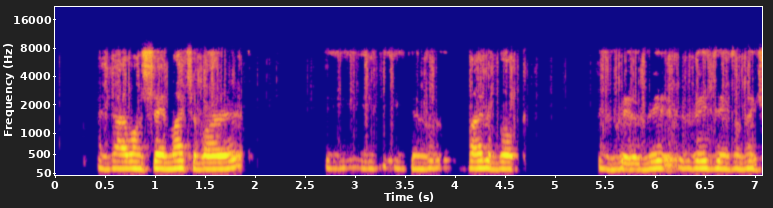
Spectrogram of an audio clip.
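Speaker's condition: Parkinson's disease; Parkinson's known 14 years, believed environmental, naturopath blood tests high in lead and pesticides; not shaking during recording, own system stops shaking most of the time

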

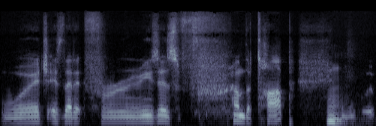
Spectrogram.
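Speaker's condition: Stuttering; little awareness early, bigger issue from middle school with hyper-awareness, much therapy over life; worse when consciously trying not to stutter; prolonged sounds

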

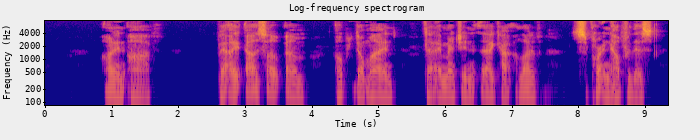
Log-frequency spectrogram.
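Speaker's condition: ALS; weakness and fasciculations at onset

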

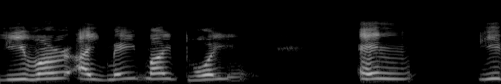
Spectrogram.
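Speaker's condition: Cerebral palsy; slow walking

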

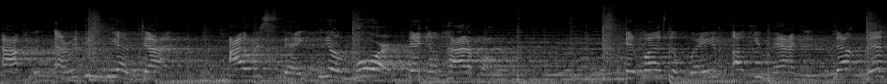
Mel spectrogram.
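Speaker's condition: Down syndrome; extra chromosome, present from birth

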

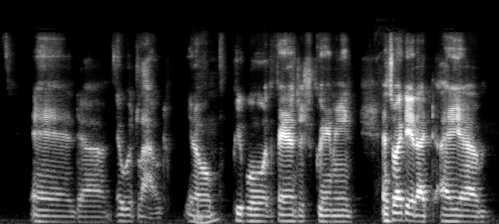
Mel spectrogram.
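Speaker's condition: Profound hearing loss; wears hearing aids

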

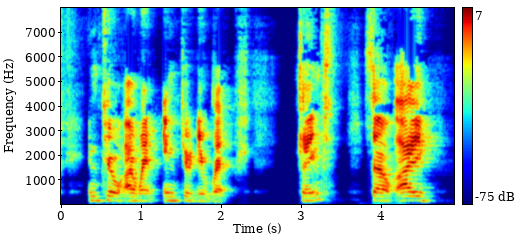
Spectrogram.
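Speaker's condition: Cerebral palsy

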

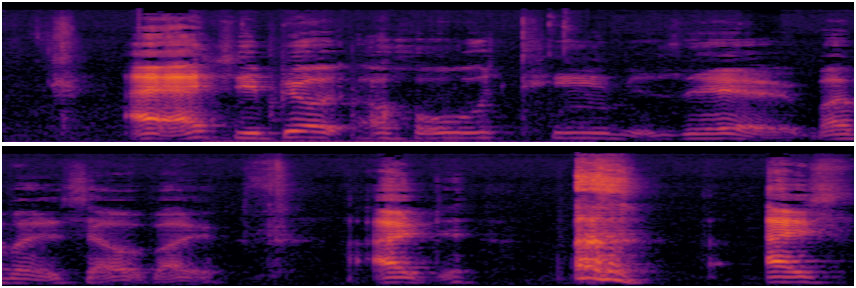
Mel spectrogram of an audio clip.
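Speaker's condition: Cerebral palsy; cerebral palsy since childhood

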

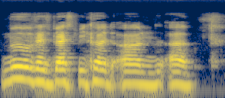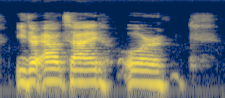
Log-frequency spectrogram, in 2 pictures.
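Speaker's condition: Cerebral palsy; cerebral palsy since childhood

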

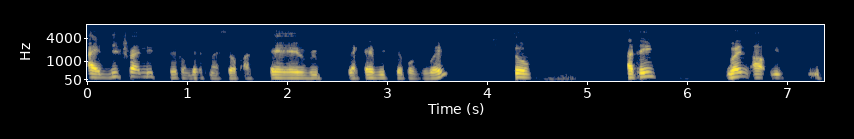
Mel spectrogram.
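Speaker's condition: Stuttering; mild stutter; spoke too fast; repeated sounds

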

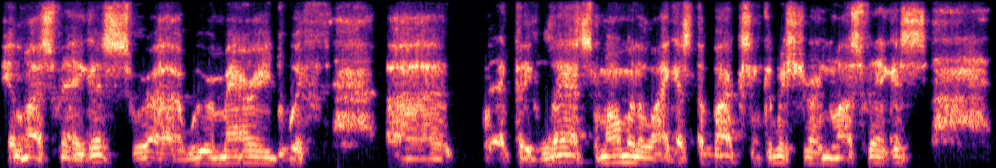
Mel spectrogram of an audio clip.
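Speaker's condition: Throat cancer, vocal cords removed; partial voice box created by Steve Zeitels in Boston

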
